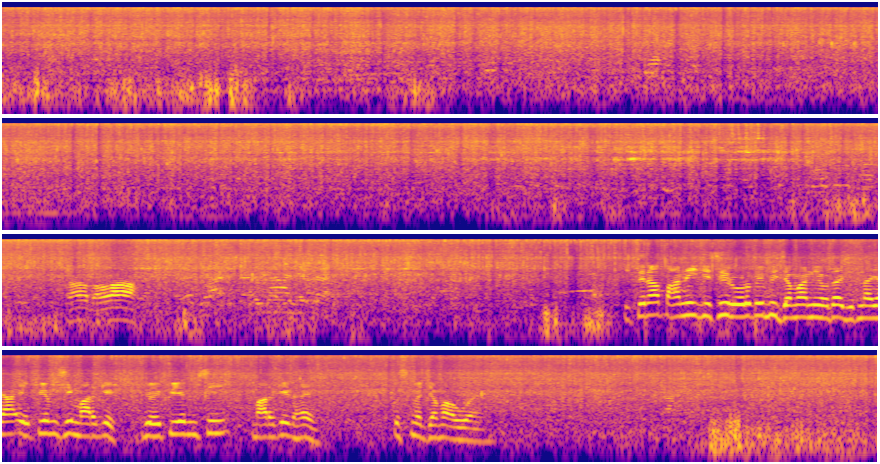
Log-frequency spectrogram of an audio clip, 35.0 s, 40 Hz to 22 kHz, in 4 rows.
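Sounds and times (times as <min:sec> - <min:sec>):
heavy rain splashing into water: 0:00.0 - 0:35.0.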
